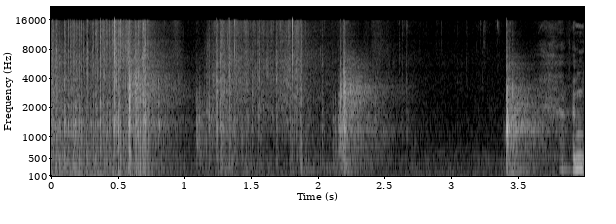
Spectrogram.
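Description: Papery rustling and flicking as the pages of a small card booklet or deck are riffled and handled, dense at first and then thinning to a few flicks. A single sharp tap comes a little before the end.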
